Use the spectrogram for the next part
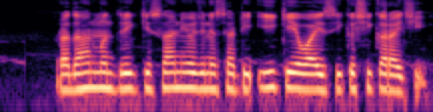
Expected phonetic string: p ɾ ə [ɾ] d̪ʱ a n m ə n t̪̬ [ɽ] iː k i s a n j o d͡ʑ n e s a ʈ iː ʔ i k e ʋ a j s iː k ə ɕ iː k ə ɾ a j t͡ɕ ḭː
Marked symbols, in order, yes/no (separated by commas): no, no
